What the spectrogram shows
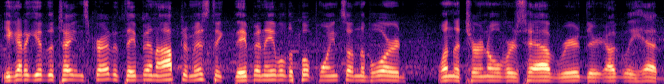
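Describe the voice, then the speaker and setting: A man giving relaxed, folksy color commentary and score updates during a basketball broadcast. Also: a little high, brisk, slight background noise.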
